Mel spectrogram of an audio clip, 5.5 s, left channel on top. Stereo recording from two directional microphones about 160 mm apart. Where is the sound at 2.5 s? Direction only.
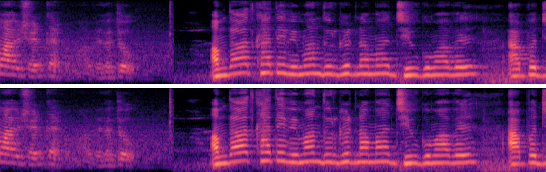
30° right (ahead or behind).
